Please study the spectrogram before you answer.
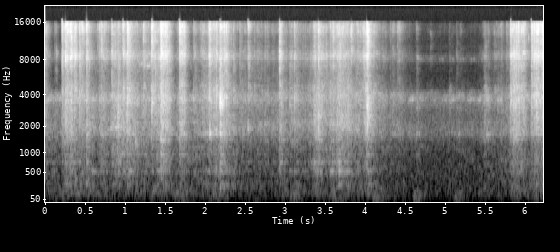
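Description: A hollow grey corrugated plastic hose has its ribs scratched and tapped by fingertips close to the microphone. The result is quiet, crisp ticking and rasping that sits almost entirely in the high frequencies, with very little low end. Brief sharper taps stand out from the continuous scratching.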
